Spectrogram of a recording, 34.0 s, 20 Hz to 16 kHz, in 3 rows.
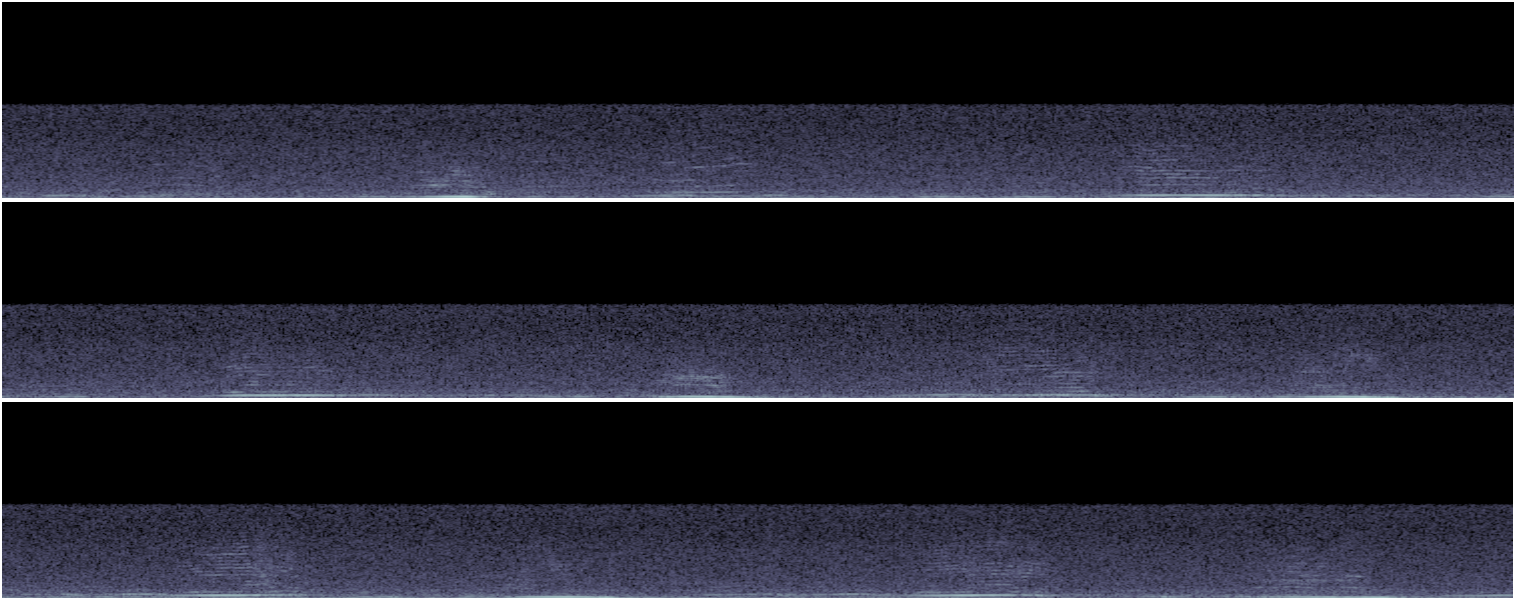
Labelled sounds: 3.1	3.4	humpback whale, 1.1 to 1.2 kHz
5.1	5.5	humpback whale, 2.5 to 2.7 kHz
8.5	9.1	humpback whale, 1.1 to 3.2 kHz
13.1	13.4	humpback whale, 2.1 to 2.3 kHz
14.0	14.3	humpback whale, 2.3 to 2.6 kHz
16.4	16.8	humpback whale, 1.6 to 1.9 kHz
19.0	19.5	humpback whale, 2.0 to 4.0 kHz
21.0	21.3	humpback whale, 2.1 to 2.2 kHz
24.1	24.6	humpback whale, 1.8 to 3.7 kHz
29.7	29.9	humpback whale, 2.3 to 2.5 kHz
32.2	32.5	humpback whale, 1.4 to 1.6 kHz

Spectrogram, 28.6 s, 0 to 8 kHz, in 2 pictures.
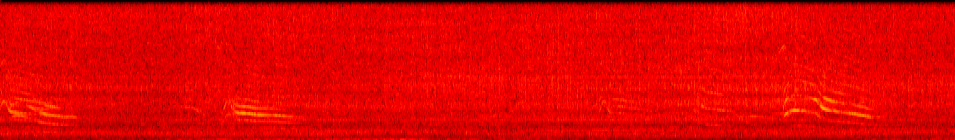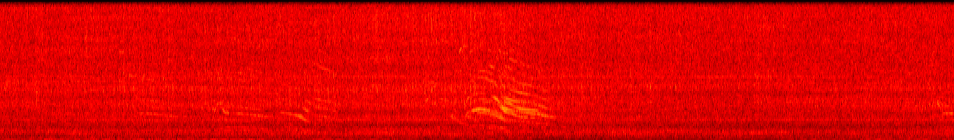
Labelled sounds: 0.0	1.2	killer whale, Bigg's (transient), 0.86 to 2.5 kHz
2.7	4.6	killer whale, Bigg's (transient), 0.99 to 2.4 kHz
9.1	9.8	killer whale, Bigg's (transient), 1.5 to 2.4 kHz
10.5	11.0	killer whale, Bigg's (transient), 0.83 to 3.0 kHz
11.6	13.1	killer whale, Bigg's (transient), 0.80 to 3.5 kHz
16.5	16.8	killer whale, Bigg's (transient), 1.4 to 1.6 kHz
17.8	19.3	killer whale, Bigg's (transient), 1.1 to 4.3 kHz
21.3	22.7	killer whale, Bigg's (transient), 0.90 to 3.6 kHz

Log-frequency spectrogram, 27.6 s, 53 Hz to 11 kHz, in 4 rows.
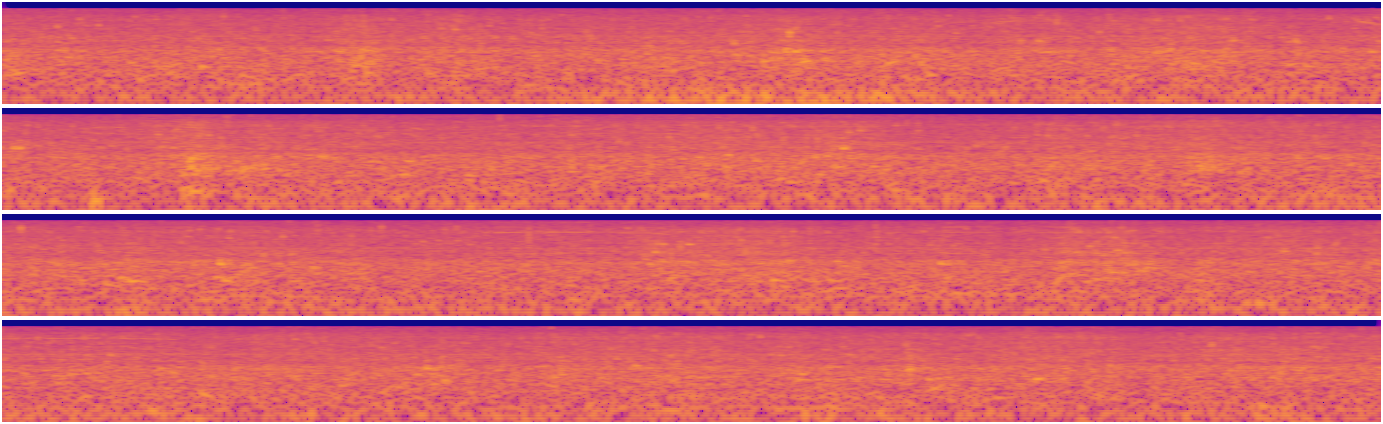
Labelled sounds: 5.0	5.2	Pacific white-sided dolphin, 3.9 to 4.1 kHz
9.5	9.7	Pacific white-sided dolphin, 4.1 to 4.5 kHz
16.2	17.2	Pacific white-sided dolphin, 3.6 to 7.0 kHz
18.5	18.8	Pacific white-sided dolphin, 4.1 to 5.6 kHz
20.9	21.6	Pacific white-sided dolphin, 3.8 to 5.6 kHz

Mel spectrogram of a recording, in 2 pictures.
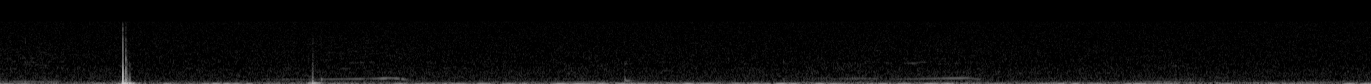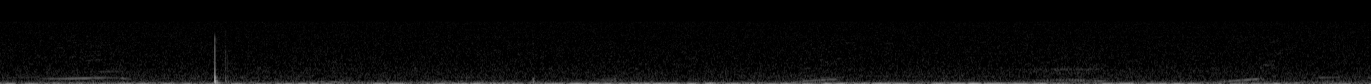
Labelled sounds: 9.0	9.3	humpback whale, 0.93 to 1.2 kHz

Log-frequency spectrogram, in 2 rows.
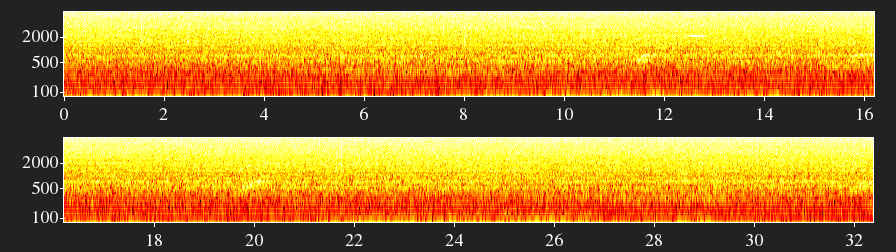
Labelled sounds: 12.5	12.8	humpback whale, 2.0 to 2.2 kHz

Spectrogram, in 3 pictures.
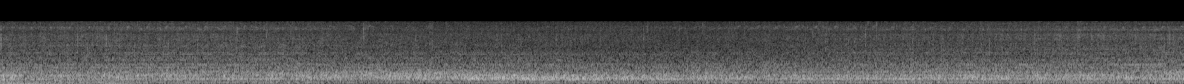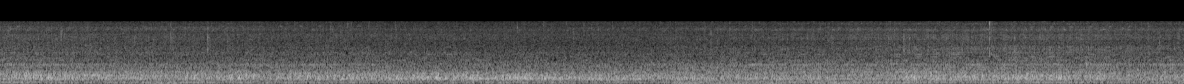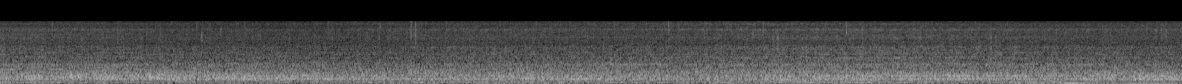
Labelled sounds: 19.0	19.3	vessel noise, 5.1 to 5.3 kHz

